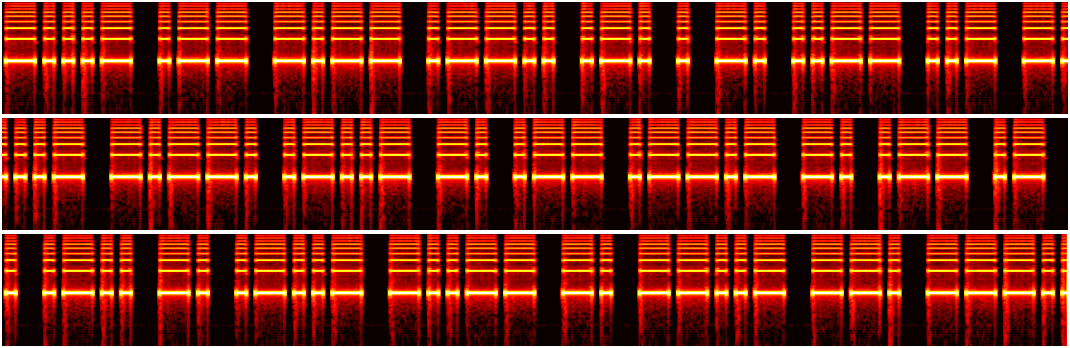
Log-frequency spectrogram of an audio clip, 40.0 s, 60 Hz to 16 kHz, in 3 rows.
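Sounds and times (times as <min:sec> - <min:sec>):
morse code beeps: 0:27.5 - 0:31.0, 0:33.7 - 0:38.5.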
